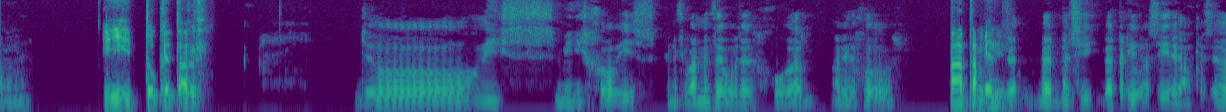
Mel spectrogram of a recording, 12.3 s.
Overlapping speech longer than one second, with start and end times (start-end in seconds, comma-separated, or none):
none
